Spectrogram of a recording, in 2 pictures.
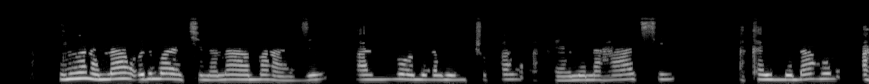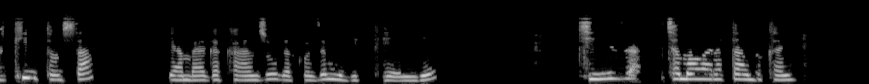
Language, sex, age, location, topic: Kinyarwanda, female, 18-24, Kigali, health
